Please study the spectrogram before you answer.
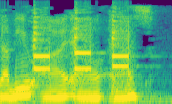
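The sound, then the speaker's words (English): Telephone keypad touch tones while a name is entered into an automated phone directory: three short, steady beeps sound under a recorded voice prompt that keeps talking. “Please enter the name, last name followed by first name. If you have finished dialing, push pound.”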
